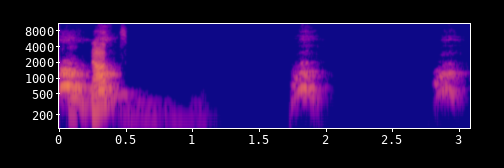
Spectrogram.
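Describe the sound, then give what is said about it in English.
A dog barks a few times: the first pair of barks trails into a low whine, and two single barks follow after pauses. “I have a dog here, and I thought he was going to be quiet this whole time because he was doing so good. Great until just now”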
